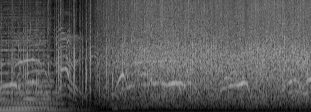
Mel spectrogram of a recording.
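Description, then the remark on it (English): Loud, sustained applause from a large audience at the Playhouse at the end of the Shadowlands Players' remake of a John Ford epic, dense clapping with a few shouted cheers, following a brief swell of music that fades out in the first two seconds. “A roar of applause from the audience demonstrates an exciting end to this classic remake of the John Ford epic and another evening at the Playhouse.”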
